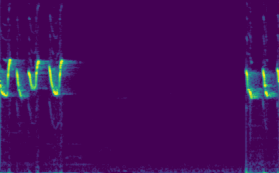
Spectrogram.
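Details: Sooty-headed bulbul song played as a lure for other birds: four rapid, rolling looped notes, a silent pause, then two more of the same bright, bouncing notes.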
